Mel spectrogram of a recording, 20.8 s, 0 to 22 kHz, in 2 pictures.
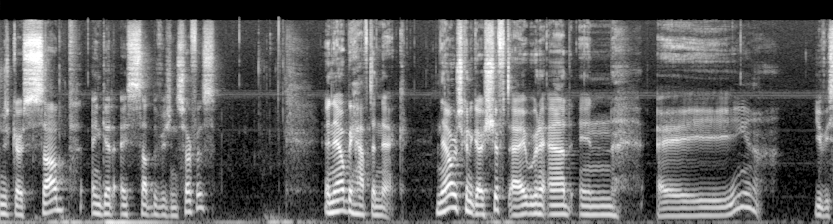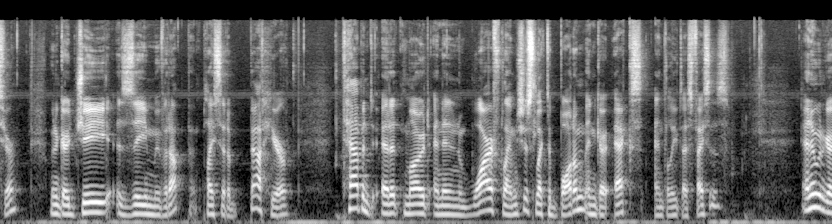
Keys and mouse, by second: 3.1 alt+a, 5.3 click, 5.8 shift+a, 11.0 g, 11.4 z, 13.6 shift+middle click, 14.3 Tab, 14.7 z, 16.0 click, 17.7 x, 18.9 z, 19.5 shift+middle click.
